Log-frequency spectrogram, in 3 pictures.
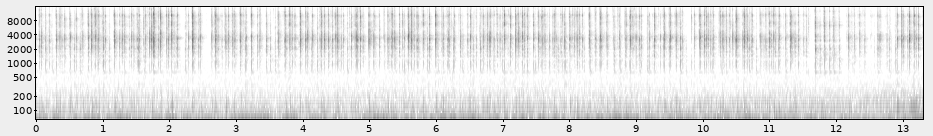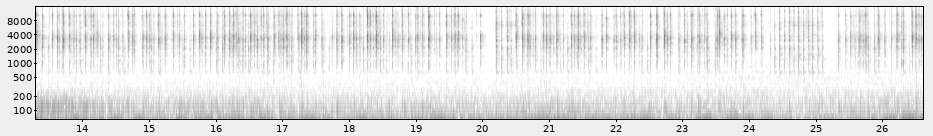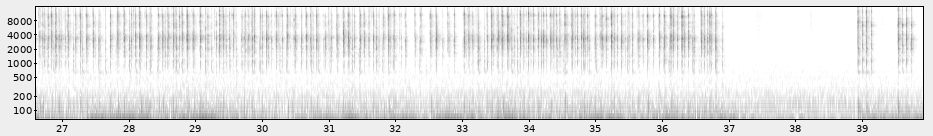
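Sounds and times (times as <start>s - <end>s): mechanical keyboard typing: 0.0s - 37.0s, 38.9s - 39.9s.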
